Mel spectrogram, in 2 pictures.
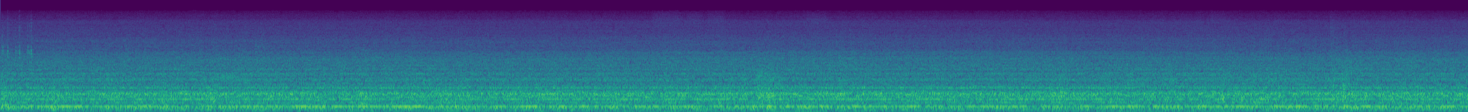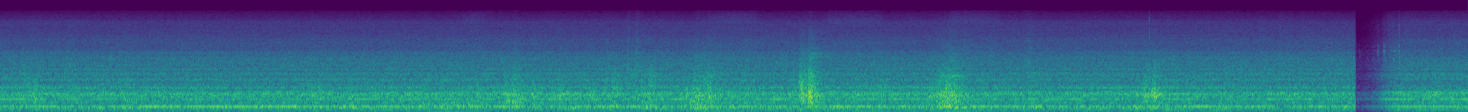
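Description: Inside a passenger railcar at speed: a steady, even running noise with a low constant hum, a quiet ride on welded rail with no rhythmic clickety-clack of rail joints. A few short clicks come in near the end, and the sound drops out for a moment just before the end.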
